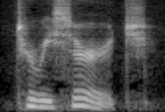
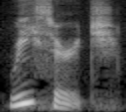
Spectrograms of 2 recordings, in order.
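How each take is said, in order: First: ReSEARCH, stressed on the second syllable. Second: REsearch, stressed on the first syllable. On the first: Teacher models verb "research", second-syllable stress. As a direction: hit SEARCH in "research". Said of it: "to the second syllable". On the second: Teacher models noun "Research", first-syllable stress. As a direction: hit RE in "Research". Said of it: "first syllable for nouns". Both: Shown as a demonstration.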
